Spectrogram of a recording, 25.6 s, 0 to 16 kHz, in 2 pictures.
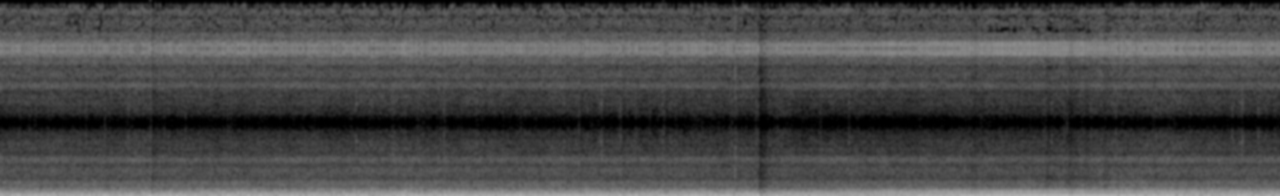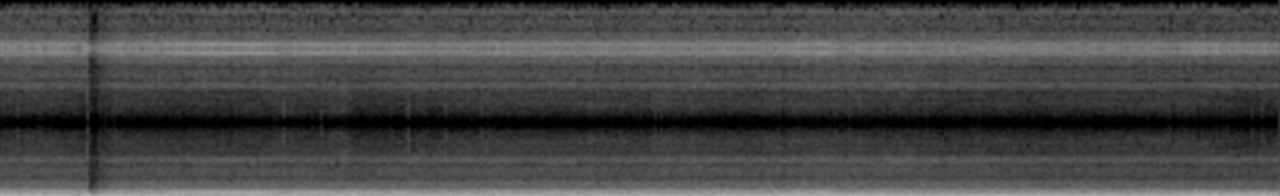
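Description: A Mercedes GLA 45 AMG cruises at about 40 mph in third gear on an autumn drive, its engine a steady, low droning rumble with road noise, constant and close for the whole stretch.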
